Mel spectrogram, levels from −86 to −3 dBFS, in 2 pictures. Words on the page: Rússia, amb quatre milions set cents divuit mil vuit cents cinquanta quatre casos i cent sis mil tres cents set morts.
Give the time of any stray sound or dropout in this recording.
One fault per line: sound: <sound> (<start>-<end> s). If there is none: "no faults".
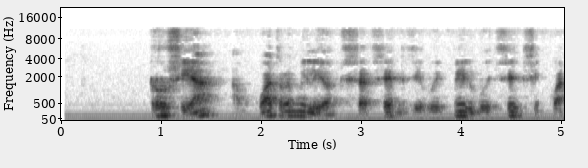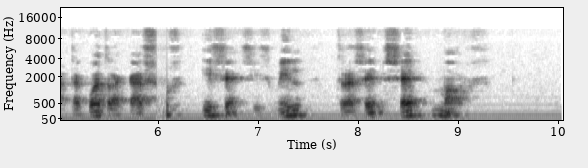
sound: dropout (6.0-6.1 s)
